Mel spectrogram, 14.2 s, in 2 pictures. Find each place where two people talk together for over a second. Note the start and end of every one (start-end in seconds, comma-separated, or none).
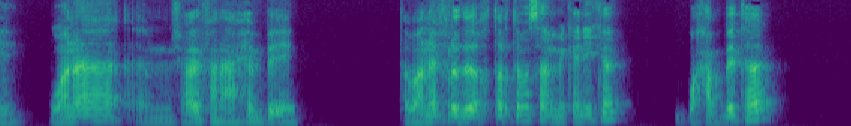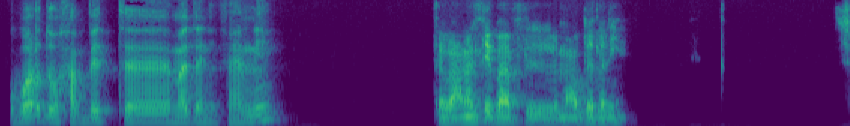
none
